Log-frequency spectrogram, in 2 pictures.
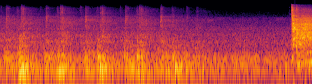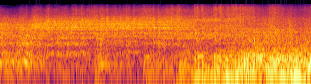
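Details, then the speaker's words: Car has a fuel leak letting air into the fuel; owner says it may need priming. About three seconds of slow steady cranking before it catches and settles to a rough idle: hard starting from air in fuel line. "it's got a fuel leak so there's air in the fuel listen to son it"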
